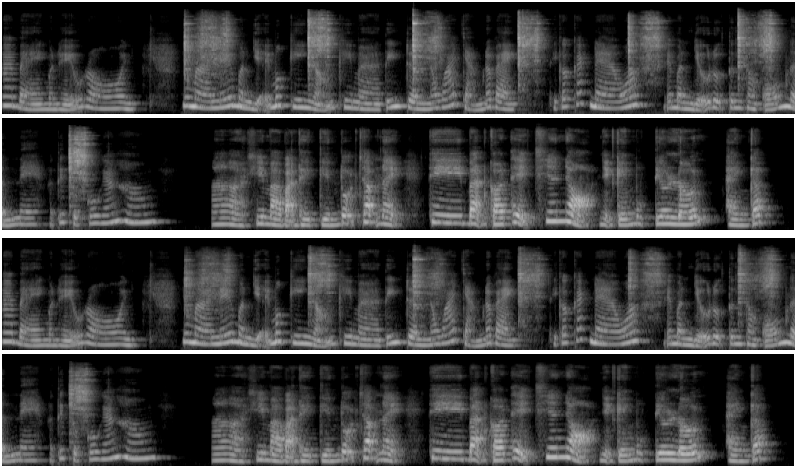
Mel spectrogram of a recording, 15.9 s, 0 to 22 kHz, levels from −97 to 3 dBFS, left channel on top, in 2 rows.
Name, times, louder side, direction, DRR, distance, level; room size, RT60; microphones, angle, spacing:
voice 1, 0.0-9.5, equal, 10° right, 1.1 m, -39 dB
sound 1, 1.8-2.3 3.1-3.3 4.1-4.4 5.2-5.4 6.3-6.6 7.4-7.7 8.6-8.8, left 7 dB, 50° left, 1.9 m, -34 dB
voice 2, 10.0-11.9 12.2-15.5, equal, 30° left, 1.9 m, -33 dB
8.0 x 5.5 x 4.0 m
head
